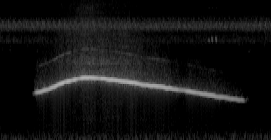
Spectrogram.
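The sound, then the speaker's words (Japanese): A voice imitating a whistling "pyuu" sounds one long, clear tone that rises briefly, then glides slowly downward for about three seconds, heard alone. “僕がピューと言いますんでいきますよ”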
